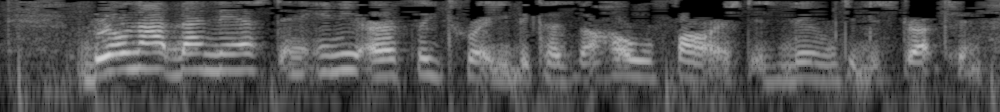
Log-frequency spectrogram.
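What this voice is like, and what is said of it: Southern American accent, slurred words. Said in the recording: “me with my southern accent, I'm slurring the words”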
